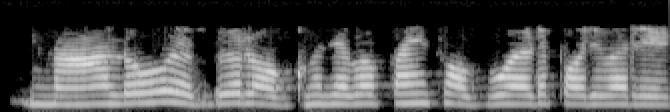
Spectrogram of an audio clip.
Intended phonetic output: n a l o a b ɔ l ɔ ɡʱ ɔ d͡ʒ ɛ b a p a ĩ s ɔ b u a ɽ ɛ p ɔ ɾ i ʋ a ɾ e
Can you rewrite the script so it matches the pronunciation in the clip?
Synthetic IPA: n a l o e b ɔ l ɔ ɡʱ ɔ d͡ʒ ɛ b a p a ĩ s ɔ b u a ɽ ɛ p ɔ ɾ i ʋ a ɾ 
